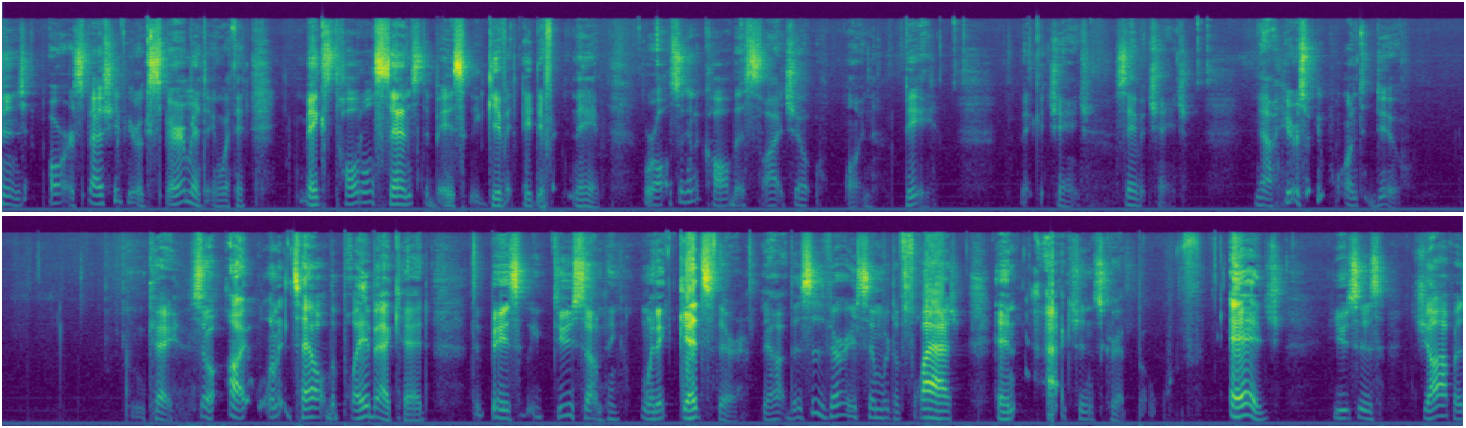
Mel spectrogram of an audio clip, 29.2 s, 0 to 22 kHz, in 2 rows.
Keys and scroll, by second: 8.7 b, 10.7 super+s, 14.7 super+Tab, 14.7 super+c.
